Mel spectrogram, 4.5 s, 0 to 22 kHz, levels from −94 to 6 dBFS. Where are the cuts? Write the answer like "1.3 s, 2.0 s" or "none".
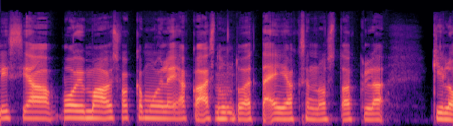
2.1 s

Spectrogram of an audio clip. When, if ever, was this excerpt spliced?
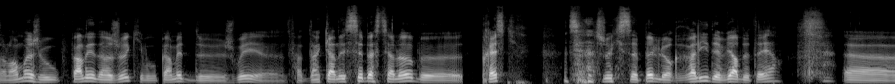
4.6 s, 5.7 s

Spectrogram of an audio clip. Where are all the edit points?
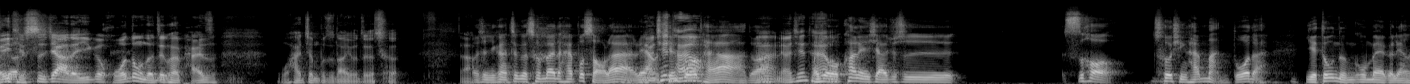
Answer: none

